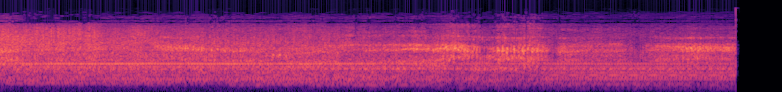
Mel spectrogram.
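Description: A beast snarls with bared teeth.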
